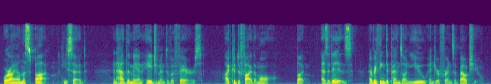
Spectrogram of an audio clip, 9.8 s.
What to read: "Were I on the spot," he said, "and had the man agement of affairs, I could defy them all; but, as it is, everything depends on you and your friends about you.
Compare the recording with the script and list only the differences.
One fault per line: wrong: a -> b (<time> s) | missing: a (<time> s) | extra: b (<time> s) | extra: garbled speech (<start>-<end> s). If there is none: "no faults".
no faults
